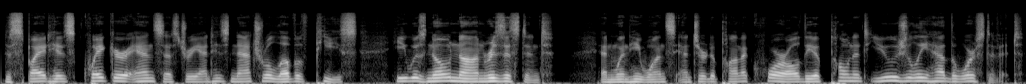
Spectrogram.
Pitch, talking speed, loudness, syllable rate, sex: 130 Hz, 180 wpm, -18 LUFS, 5.2 syllables/s, male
